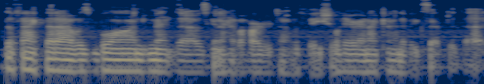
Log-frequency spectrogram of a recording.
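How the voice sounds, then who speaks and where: At a very fast pace, a man with a very deep, low voice speaks in a monotone, flat way. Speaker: vlogger. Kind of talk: casual vlog. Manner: many fillers (um, uh). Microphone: bad quality camera.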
